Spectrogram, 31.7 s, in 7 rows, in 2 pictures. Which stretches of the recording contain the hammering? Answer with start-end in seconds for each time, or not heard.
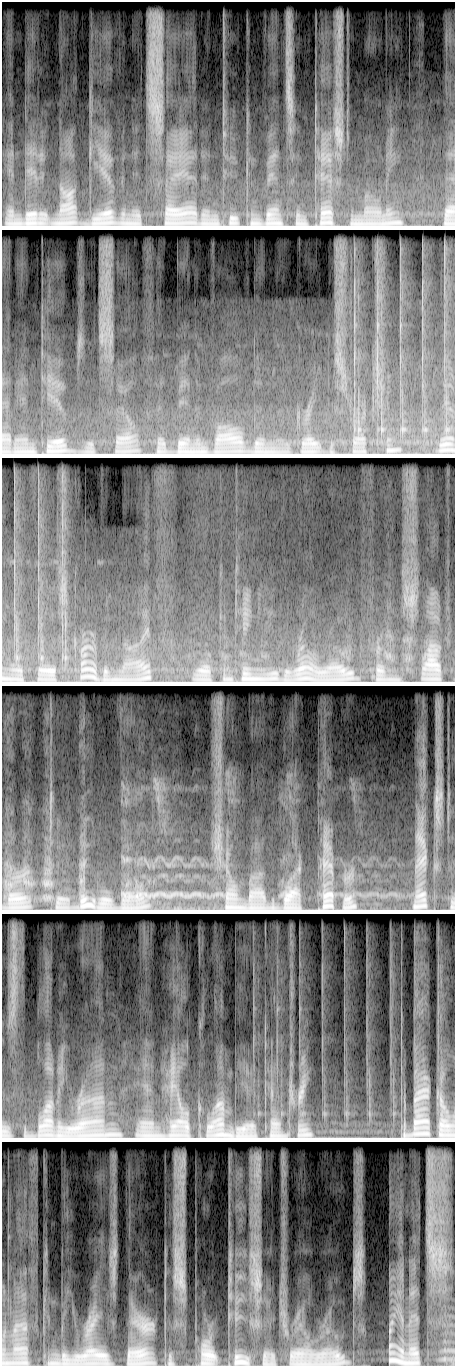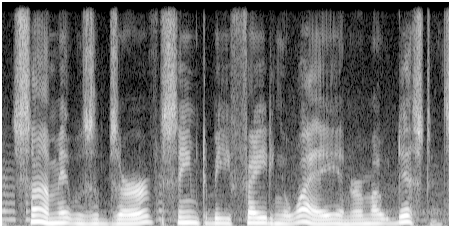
8.1-9.8, 20.6-22.8.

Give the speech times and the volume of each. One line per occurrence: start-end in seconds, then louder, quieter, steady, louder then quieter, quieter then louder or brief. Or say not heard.
0.0-21.4 steady
22.1-31.6 steady.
